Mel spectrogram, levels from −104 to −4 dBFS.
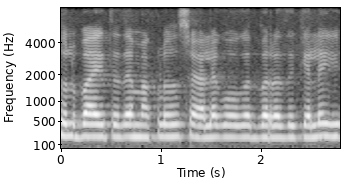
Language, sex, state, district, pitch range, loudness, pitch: Kannada, female, Karnataka, Mysore, 210-220 Hz, -15 LUFS, 215 Hz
